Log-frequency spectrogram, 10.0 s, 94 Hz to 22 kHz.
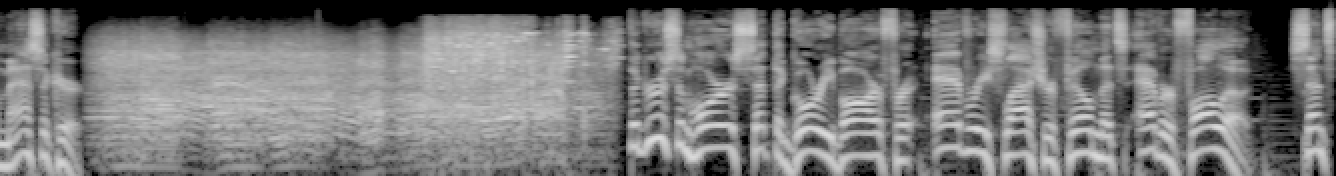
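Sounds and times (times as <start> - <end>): chainsaw engine at high revs: 0.7 - 4.6.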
